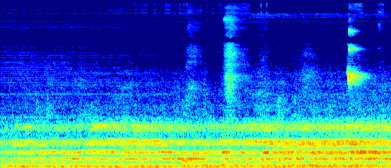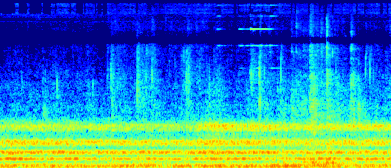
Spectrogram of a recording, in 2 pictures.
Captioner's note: wind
